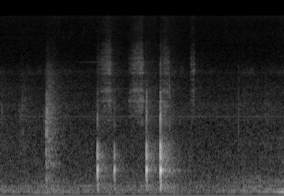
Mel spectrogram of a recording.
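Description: Hands handling a powder-coated block of gym chalk: a soft brush of powder about a second in, then four short, sharp taps in quick succession, the last one loudest.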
